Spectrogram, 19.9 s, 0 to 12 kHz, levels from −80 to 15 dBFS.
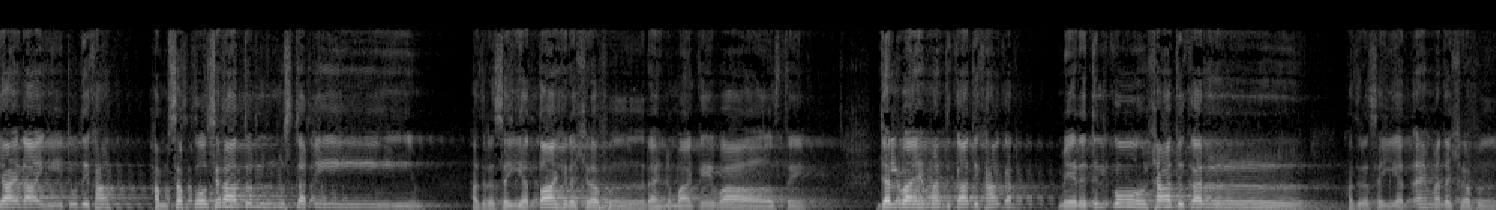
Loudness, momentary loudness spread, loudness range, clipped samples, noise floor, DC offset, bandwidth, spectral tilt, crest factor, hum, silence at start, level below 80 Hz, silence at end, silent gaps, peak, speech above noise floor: -22 LUFS; 14 LU; 6 LU; under 0.1%; -50 dBFS; under 0.1%; 11 kHz; -5 dB/octave; 20 dB; none; 0 s; -62 dBFS; 0 s; none; -2 dBFS; 28 dB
